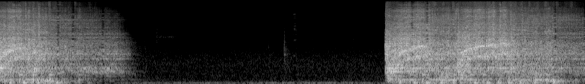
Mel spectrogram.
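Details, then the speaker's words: Snow blower after summer storage, first winter start: two long cranking bursts with a steady pause, engine spins but never catches; no start from stale fuel in the carburetor float bowl, drained via bowl bolts, choke and prime. "you know when I start the blower first time in a winter it won't start so make sure everything gets okay round chalk and prime it"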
